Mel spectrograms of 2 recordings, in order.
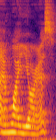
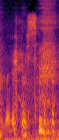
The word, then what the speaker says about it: Mayers: It's spelled M-Y-E-R-S or M-A-Y? M-A-Y. Okay, yeah, no. Yeah. Like everybody says Myers, but it's actually Mayers. It's because of Mike Myers, probably. Yeah, that's exactly. Yeah. Like, I meant Mayers.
